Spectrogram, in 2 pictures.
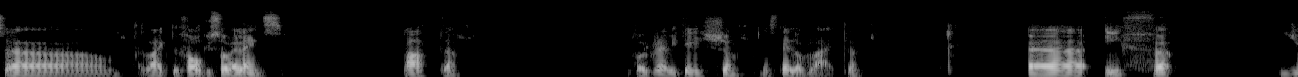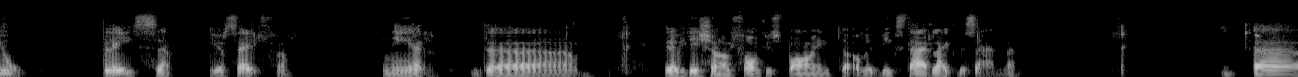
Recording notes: Recorded this episode of the Turing Church podcast from Discord. I recorded this episode of the Turing Church podcast from Discord using Craig , a voice channel recording bot for Discord. The audio is crisp and clear.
